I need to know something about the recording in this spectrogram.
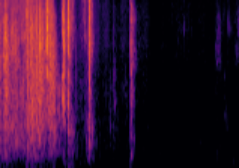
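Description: Sheets of printer paper rustling and crackling as they are handled and flipped, ending in a couple of sharp snaps about a second in, then quiet.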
